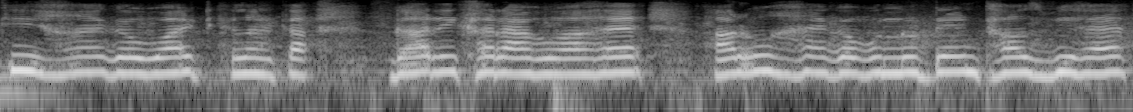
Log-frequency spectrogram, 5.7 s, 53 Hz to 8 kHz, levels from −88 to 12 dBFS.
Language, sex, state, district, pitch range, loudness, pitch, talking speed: Hindi, male, Bihar, Katihar, 295-315 Hz, -12 LUFS, 305 Hz, 180 wpm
